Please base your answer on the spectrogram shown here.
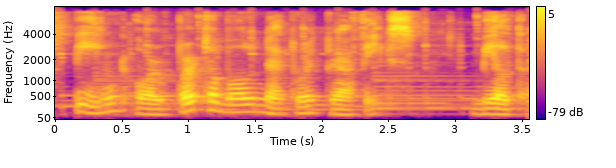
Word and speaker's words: PNG: example of picture is PNG or pronounced as ping or portable Network Graphics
